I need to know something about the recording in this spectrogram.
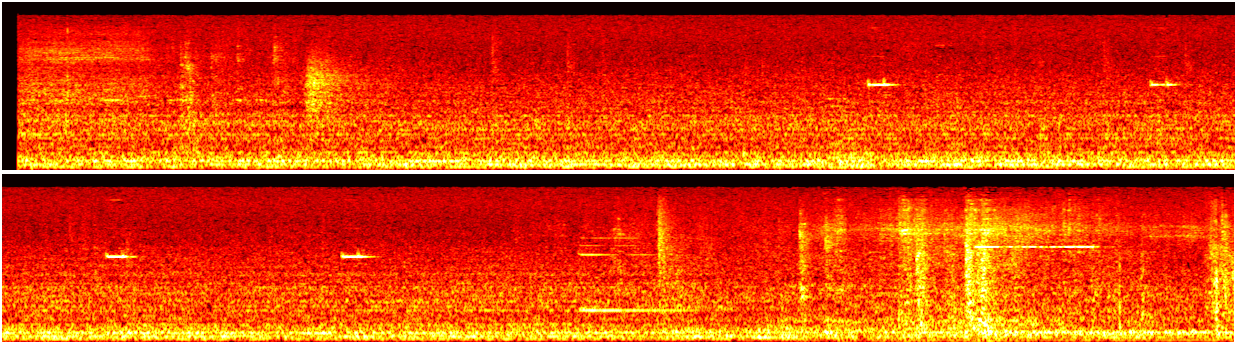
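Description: Steady low hum of a Fujitec traction elevator cab in motion, with four short high electronic beeps spaced a second or two apart and a longer, lower tone partway through. Clicks and knocks and another high tone follow near the end.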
